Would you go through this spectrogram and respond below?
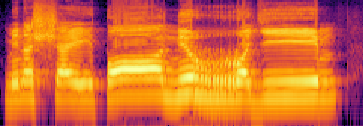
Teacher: Nirra. En plus, le ra, on a dit tout à l'heure qu'il est emphatique. Donc, il faut appuyer sur le ra.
